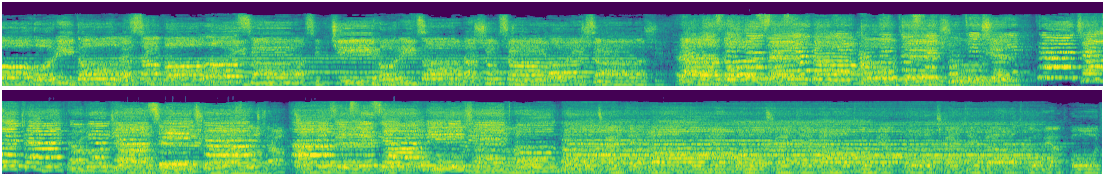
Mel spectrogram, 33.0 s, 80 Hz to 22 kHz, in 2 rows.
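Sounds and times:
choir singing in harmony: 0.0 - 33.0.

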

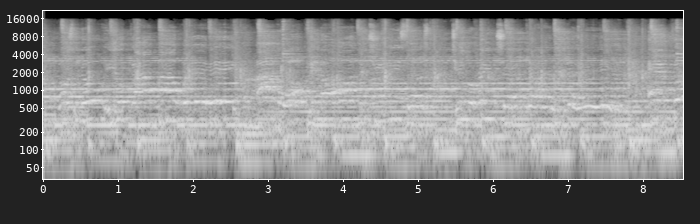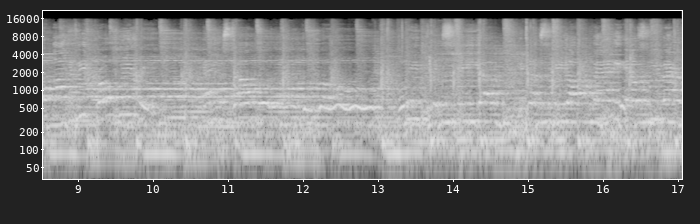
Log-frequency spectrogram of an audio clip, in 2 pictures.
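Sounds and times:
choir singing gospel song: 0.0 - 17.0
instrumental accompaniment: 0.0 - 17.0.

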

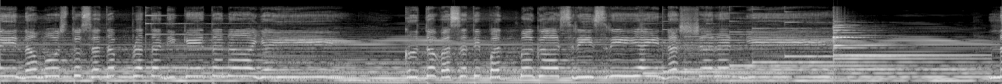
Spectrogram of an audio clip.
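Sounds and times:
ringing bell-like note: 6.7 - 10.0.

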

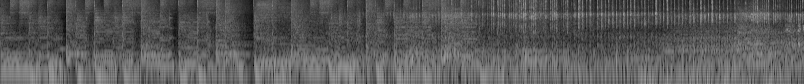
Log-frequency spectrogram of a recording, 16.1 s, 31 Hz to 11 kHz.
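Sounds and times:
vee eight engine rattling beat: 5.1 - 16.0.

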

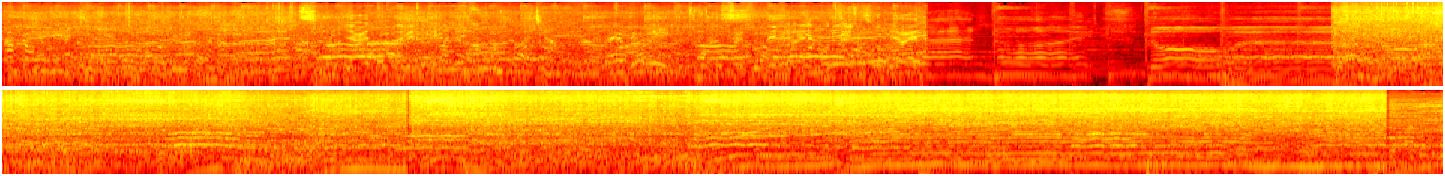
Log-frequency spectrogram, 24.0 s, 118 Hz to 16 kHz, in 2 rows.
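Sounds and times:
chainsaws cutting wood: 0.0 - 7.7, 11.1 - 23.7.

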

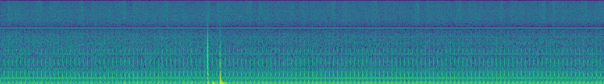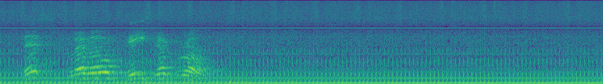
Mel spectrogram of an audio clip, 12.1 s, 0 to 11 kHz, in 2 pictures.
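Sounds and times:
film soundtrack hum and hiss: 0.0 - 12.0.

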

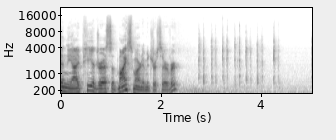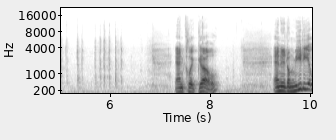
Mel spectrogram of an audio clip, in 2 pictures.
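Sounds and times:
keyboard keys clicking: 2.7 - 4.4, 5.0 - 6.3.

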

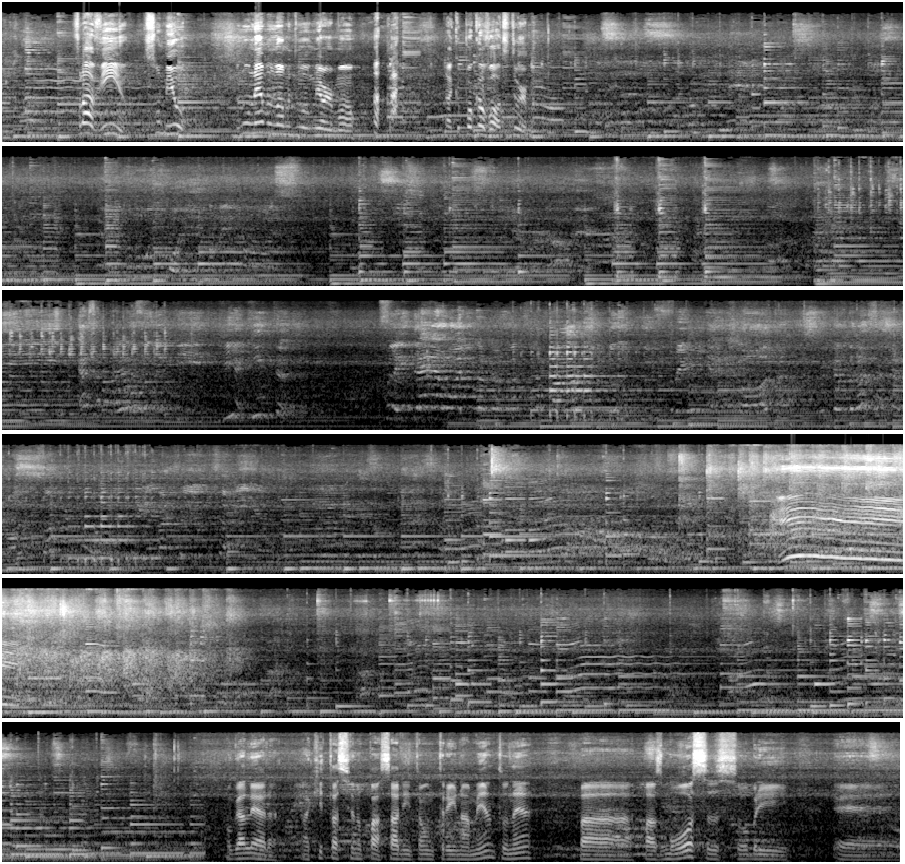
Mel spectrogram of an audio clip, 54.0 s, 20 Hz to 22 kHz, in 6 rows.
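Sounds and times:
background music: 0.0 - 13.0, 31.9 - 38.8
person's voice: 0.7 - 5.6, 34.8 - 36.6.

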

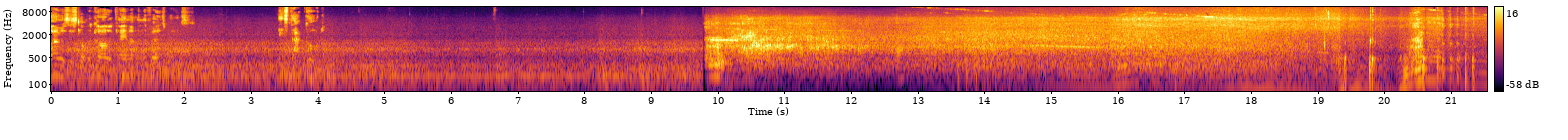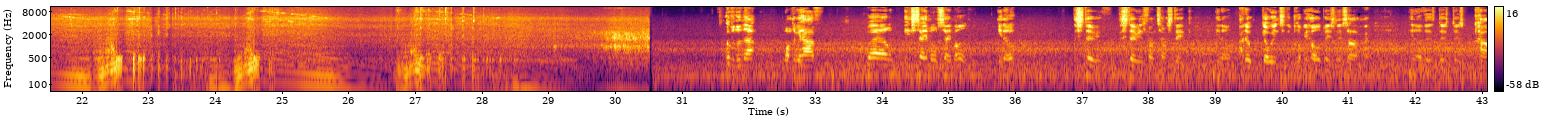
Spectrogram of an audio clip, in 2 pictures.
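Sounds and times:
car passing on wet road: 9.8 - 18.9, 28.8 - 30.6
car engine revving: 9.8 - 30.6.

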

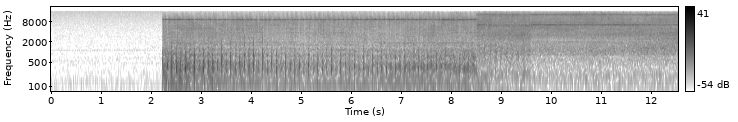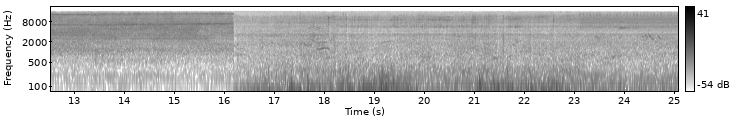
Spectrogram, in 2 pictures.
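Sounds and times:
helicopter rotor blades beating: 2.2 - 25.0.

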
